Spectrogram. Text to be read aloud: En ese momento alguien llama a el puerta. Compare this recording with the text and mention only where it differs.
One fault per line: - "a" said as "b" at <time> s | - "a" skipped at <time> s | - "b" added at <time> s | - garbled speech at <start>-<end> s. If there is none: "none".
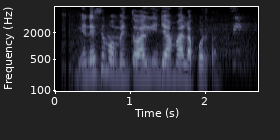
- "el" said as "la" at 1.7 s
